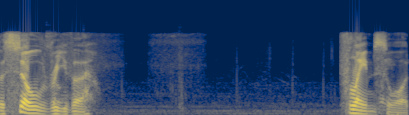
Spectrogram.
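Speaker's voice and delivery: put-on New York, Queens accent. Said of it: "Why did you say that like you're from New York?".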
